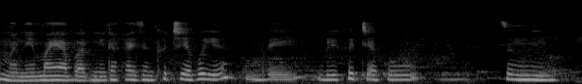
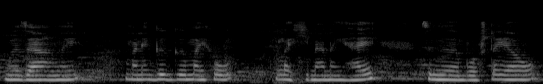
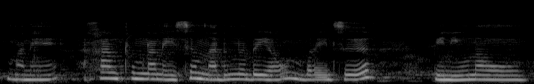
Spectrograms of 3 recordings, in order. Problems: low volume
